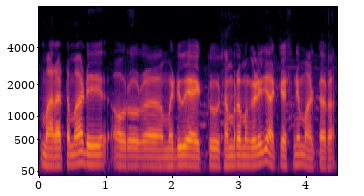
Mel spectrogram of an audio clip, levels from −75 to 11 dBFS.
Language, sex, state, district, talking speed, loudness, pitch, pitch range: Kannada, male, Karnataka, Bijapur, 105 wpm, -16 LUFS, 120 Hz, 115-125 Hz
